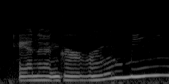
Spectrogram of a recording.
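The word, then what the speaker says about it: amigurumi: So this last weekend, I watched videos on Anangurumi, is how you say it, and taught myself how to make some these parts to go on here.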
